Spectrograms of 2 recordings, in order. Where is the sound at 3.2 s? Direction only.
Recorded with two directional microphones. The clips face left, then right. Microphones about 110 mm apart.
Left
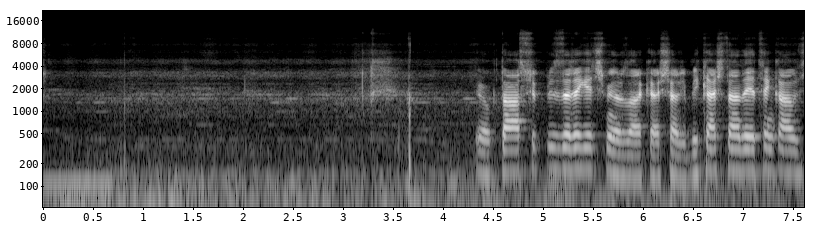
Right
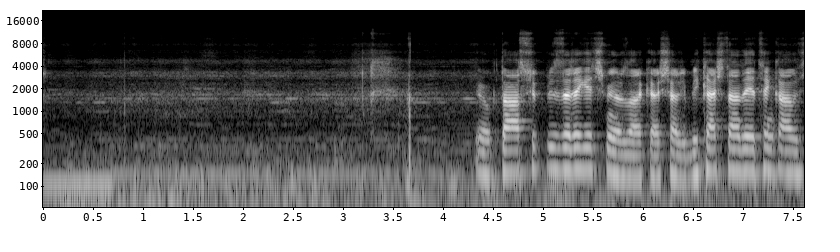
20° right (ahead or behind).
